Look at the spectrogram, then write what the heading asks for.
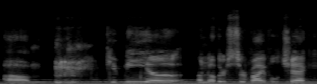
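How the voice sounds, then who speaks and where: A man's voice: high-pitched, expressive, unhurried. Easygoing male game master over music. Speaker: podcast host and game master. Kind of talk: narrating a tabletop roleplaying game to players. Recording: music bed behind the voice. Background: background music.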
